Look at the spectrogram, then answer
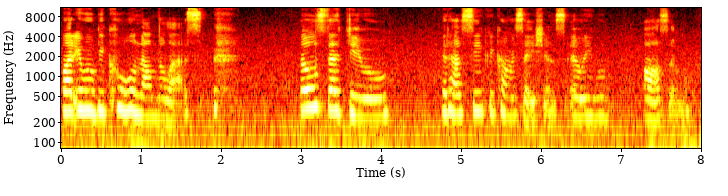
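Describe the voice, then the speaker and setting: Over noticeable background noise and audible room echo, a woman with a high pitch speaks with long, frequent pauses. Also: ordinary pitch variation, moderate pace. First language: Swedish. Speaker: game streamer. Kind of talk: casual gameplay commentary. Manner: casual, with fillers.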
